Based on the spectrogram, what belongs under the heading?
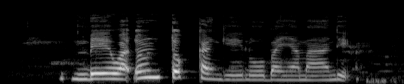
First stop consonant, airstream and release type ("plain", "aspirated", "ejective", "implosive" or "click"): plain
